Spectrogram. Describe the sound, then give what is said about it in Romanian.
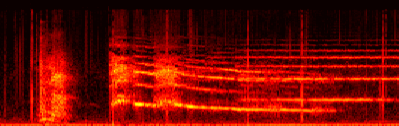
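A rooster crows once, loud, with a long drawn-out cock-a-doodle-doo that trails off, preceded by a brief rough squawk. “Cucoșul o ia și se duce în treaba lui.”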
